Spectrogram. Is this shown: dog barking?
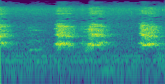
yes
